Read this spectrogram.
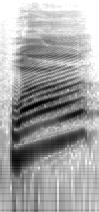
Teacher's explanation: Wa, kelompok pertama memajukan kedua bibir, memajukan kedua bibir, sifatnya tipis dan napas ditahan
